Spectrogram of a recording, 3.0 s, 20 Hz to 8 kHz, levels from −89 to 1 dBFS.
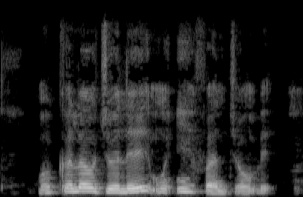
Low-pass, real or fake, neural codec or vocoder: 7.2 kHz; real; none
